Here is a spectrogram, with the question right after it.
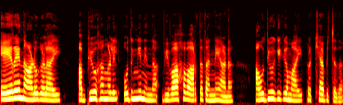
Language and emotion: Malayalam, neutral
